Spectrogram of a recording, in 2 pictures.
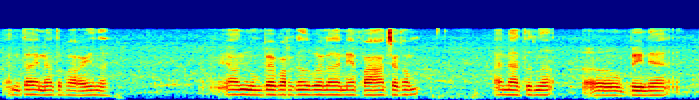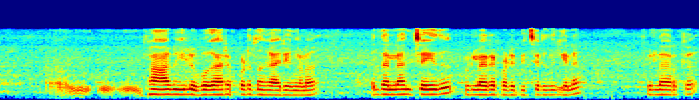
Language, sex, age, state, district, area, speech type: Malayalam, female, 60+, Kerala, Idukki, rural, spontaneous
